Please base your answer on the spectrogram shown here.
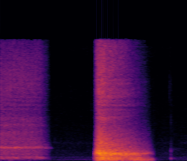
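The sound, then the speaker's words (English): A deep breath drawn by a person: two airy rushes of breath, the first softer and the second louder and longer, with a short silent gap between them and a tiny click at the end. “Take a breath right now. Okay, one more in case you haven't participated yet.”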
